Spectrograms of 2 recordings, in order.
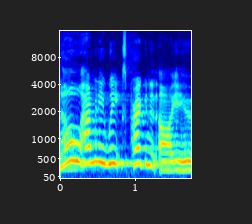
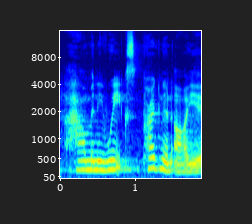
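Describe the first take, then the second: First: Cheerful chirpy question. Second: Said in the usual way. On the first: Shown as a demonstration. Clinic staff cheerfully asking a pregnant patient, high and bright. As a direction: chirp it like happy news. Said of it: "rather than". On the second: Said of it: "it was, um".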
